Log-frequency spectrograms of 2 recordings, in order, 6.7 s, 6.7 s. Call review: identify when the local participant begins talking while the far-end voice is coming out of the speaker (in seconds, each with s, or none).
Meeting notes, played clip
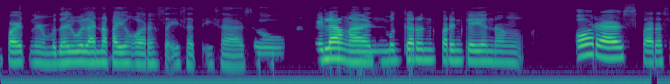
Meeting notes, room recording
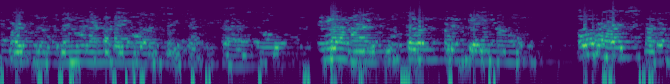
none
